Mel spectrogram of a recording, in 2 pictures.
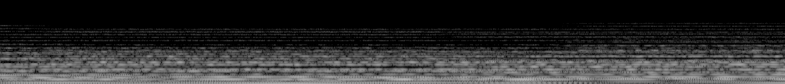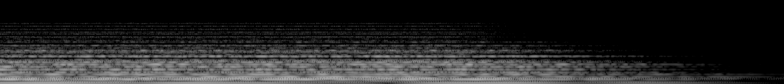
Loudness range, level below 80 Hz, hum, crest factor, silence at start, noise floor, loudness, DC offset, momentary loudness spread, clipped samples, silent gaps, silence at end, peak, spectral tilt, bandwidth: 3 LU; -34 dBFS; none; 14 dB; 0 s; -62 dBFS; -27 LUFS; under 0.1%; 5 LU; under 0.1%; none; 0.9 s; -12 dBFS; -7.5 dB/octave; 7.4 kHz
